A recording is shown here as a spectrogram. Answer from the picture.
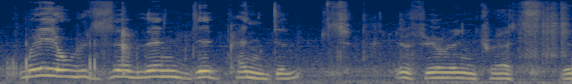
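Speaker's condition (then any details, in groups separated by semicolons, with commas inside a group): Cerebral palsy; spastic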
